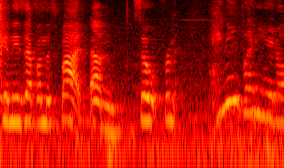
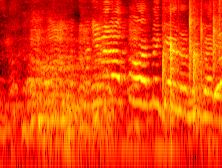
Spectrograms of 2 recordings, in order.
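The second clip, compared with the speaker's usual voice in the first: high, loud hype to the crowd; big emcee holler; host's rallying shout; 7 semitones higher, 13 dB louder than usual. Real, not acted. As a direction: shout for applause, stretching the last word. Host rallies audience applause.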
